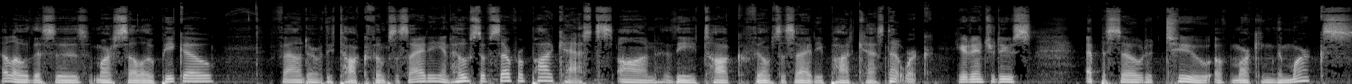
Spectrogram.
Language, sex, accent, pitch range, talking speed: English, male, American, 90-115 Hz, 140 wpm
